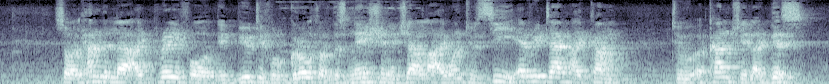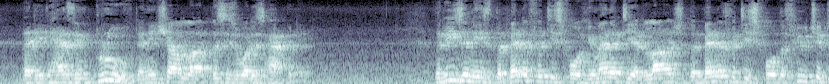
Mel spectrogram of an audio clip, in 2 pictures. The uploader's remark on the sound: A speech delivered at a welcoming banquet in Colombo, Sri Lanka before the commencement of the Building Bridges series.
